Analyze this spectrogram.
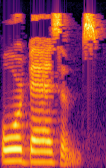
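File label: "orgasms", English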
